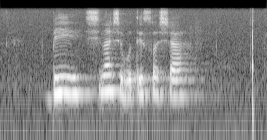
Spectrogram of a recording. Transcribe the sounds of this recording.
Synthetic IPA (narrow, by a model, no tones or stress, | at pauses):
biʃinaʃiβutʼisɔʃa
